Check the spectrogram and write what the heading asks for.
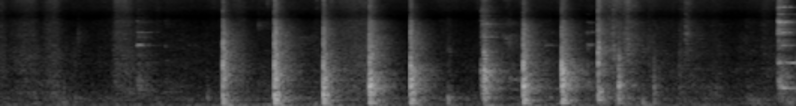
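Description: A spoon knocking against the side of a plastic tub as baking soda is stirred into crumbled cheese curds. After a quiet start there is a quick run of sharp knocks, about three a second, for under three seconds, then one more knock near the end.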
